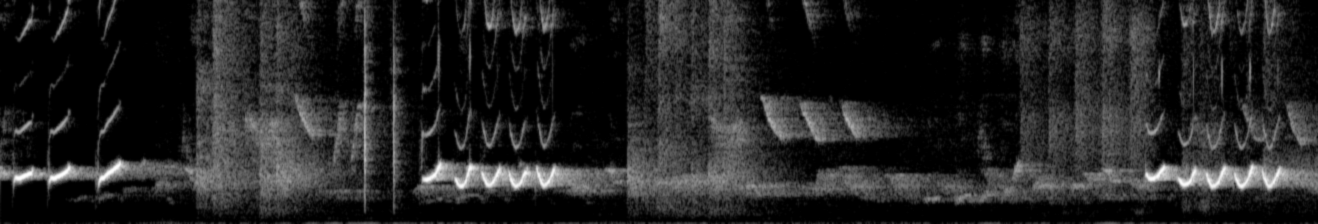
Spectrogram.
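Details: White-rumped shama, a tail-flicking bird used to stir another shama into contest singing, giving loud clear whistled phrases: rapid wavy repeated notes near the start, middle and end, with quiet gaps and faint rustling between.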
